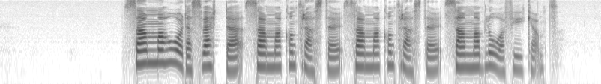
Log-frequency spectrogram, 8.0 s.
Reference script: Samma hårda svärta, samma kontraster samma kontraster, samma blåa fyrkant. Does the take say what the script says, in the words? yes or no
yes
